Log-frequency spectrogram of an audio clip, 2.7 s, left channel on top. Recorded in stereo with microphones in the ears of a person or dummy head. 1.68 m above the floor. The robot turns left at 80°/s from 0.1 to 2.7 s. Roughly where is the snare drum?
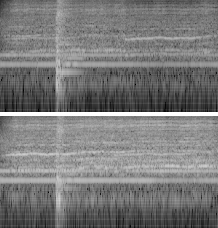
Centre.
